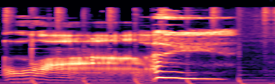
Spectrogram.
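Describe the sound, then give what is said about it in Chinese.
A drawn-out, voiced yawn from someone just woken too early: a groaning tone that holds steady, then drops lower and trails off, over a steady low hum. “被阿布吵醒的端端只能无奈地边打哈欠”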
